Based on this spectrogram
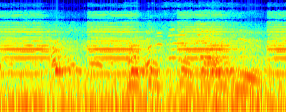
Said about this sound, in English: Whoa. That is one hell of an explosion. Car alarms going off.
